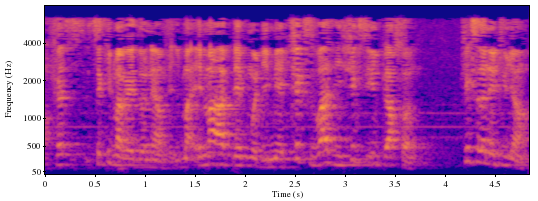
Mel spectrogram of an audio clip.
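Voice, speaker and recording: Amid noticeable background noise and audible room echo, a man with an African accent speaks at a very fast pace in a high pitch with lively intonation. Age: young. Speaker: communication consultant. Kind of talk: radio interview. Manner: halting, with repetitions.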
